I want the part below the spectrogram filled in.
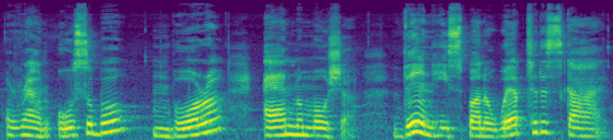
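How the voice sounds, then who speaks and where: Slow, very expressive woman storyteller. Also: lowish voice, a little hiss or hum. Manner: dramatic, deliberate phrasing. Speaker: teacher reading aloud. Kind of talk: expressive children's storybook read-aloud.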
